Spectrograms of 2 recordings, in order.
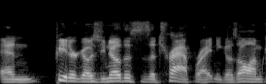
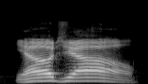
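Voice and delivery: loud, utterly bored, blasé delivery, one word stretched; 4 semitones higher, 6 dB louder than usual. Retelling a remembered movie line: imitating Heavy Duty's blasé delivery. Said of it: "it's the most blasé delivery".

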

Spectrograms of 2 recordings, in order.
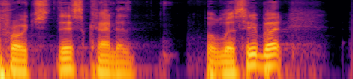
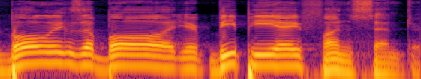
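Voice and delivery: normal talking voice

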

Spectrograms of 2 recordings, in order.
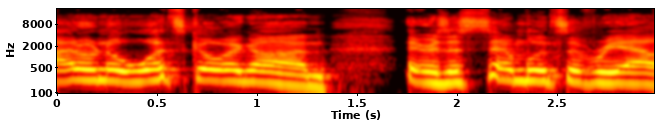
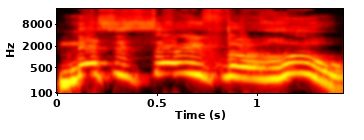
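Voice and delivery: put-on New York attitude, higher pitch; 5 semitones higher than usual. Retelling own pushback at a swimmer filming underwater: retelling own New Yorker retort. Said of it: "my inner New Yorker came out".

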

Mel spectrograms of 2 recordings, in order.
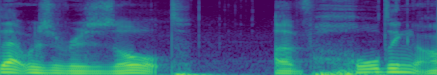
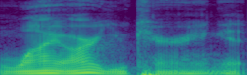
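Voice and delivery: clear, distinct voice; 3 semitones lower than usual. Retelling a voice that asked a question back: imitating a soft, clear voice. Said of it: "a voice just came in softly and clearly".

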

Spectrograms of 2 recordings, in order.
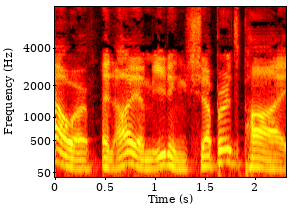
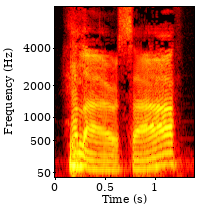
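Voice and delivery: polished, refined voice, nothing lowly about it; 5 semitones lower than usual. Voicing a peasant approaching the king: sounds like Peter Cook. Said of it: "He sounds like Peter Cook".

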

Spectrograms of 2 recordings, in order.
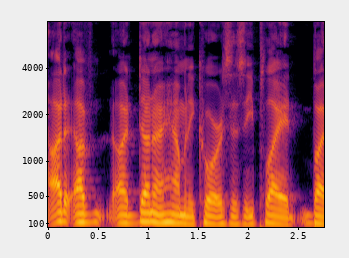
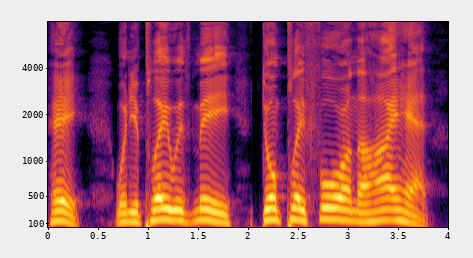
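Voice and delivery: very loud in-your-face bellowing, pitched up; 5 semitones higher, 10 dB louder than usual. Retelling what Bob said right in the speaker's face, imitating Bob bellowing. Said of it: "this bellowing voice in my left ear".

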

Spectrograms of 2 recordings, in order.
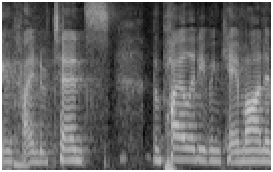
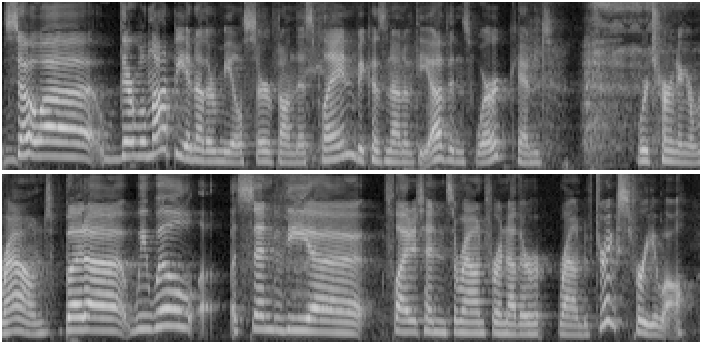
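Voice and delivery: usual speaking voice

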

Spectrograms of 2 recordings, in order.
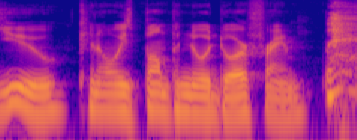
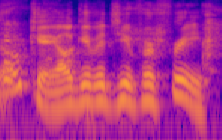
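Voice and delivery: acted, half-mocking tone; 7 semitones higher than usual. Recounting what they said to a buyer, in an almost mocking reply. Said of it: "mockingly almost".

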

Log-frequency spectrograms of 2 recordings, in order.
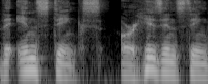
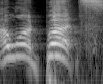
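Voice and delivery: shrieking, full-blast, very loud high yell; 15 dB louder than usual. Telling a story, acting out the control tower guy: retelling a yell. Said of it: "I'm yelling".

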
